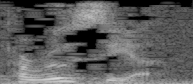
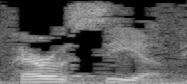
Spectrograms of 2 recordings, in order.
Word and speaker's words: parousia: The word parousia, or parousia. People pronounce it differently.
